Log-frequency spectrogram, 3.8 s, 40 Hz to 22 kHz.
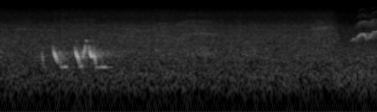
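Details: Yellow honeyeater at Port Douglas, Queensland, Australia, on 20 October 2013, giving a quick burst of three or four loud, mid-pitched whistled notes, then a brief higher note near the end, over a quiet outdoor background.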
